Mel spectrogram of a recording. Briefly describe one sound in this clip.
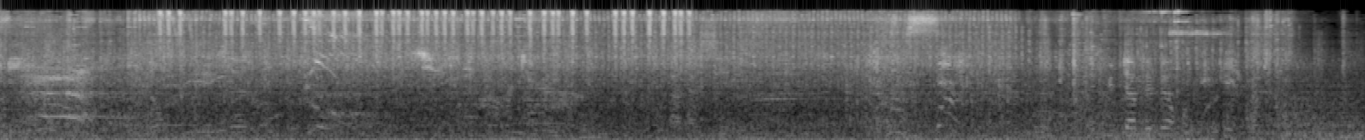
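Rapid gunfire rattles and booms in a game.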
